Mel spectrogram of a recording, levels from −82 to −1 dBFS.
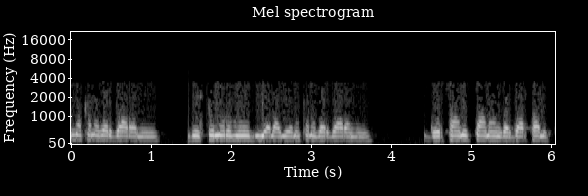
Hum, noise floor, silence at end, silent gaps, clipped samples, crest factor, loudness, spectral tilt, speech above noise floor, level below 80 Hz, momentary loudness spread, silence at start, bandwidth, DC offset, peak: none; -79 dBFS; 0.1 s; none; under 0.1%; 14 dB; -28 LUFS; -6 dB/octave; 52 dB; -76 dBFS; 9 LU; 0 s; 3.6 kHz; under 0.1%; -14 dBFS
